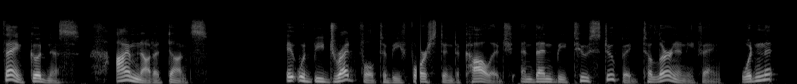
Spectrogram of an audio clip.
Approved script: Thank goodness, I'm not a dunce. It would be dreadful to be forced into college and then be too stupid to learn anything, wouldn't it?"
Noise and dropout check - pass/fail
fail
